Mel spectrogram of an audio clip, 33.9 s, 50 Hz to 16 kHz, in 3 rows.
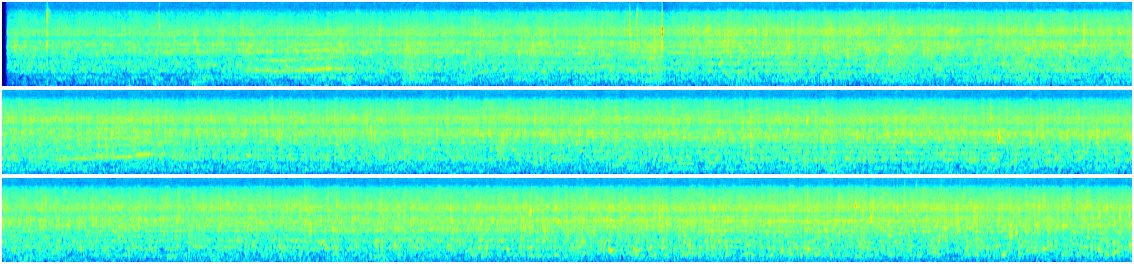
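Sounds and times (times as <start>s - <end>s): water splashing over rocks: 0.0s - 33.9s.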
